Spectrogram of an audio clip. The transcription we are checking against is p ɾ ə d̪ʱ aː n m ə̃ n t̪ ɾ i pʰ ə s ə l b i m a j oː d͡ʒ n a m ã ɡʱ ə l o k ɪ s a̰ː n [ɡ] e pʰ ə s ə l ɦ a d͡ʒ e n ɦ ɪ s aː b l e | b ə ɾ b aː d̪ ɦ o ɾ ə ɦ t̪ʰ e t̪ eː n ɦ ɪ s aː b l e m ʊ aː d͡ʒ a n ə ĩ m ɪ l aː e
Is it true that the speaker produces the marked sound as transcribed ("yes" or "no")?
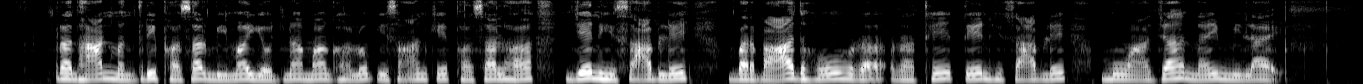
no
